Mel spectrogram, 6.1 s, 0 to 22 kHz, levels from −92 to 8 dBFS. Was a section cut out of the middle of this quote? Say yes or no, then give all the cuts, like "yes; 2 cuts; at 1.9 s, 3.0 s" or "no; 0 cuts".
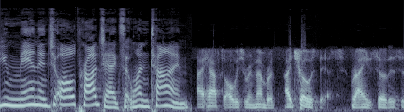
yes; 2 cuts; at 1.1 s, 3.3 s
